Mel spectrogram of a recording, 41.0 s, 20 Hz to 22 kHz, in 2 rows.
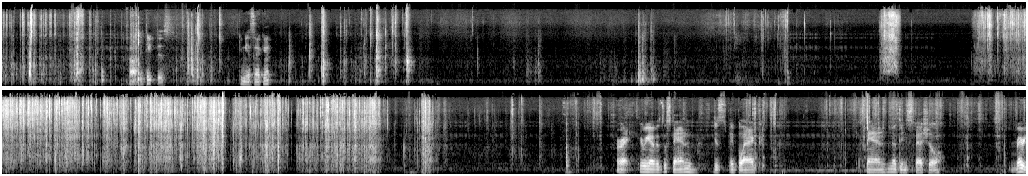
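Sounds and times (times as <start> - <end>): plastic packaging tearing and crinkling: 0.0 - 1.8, 6.8 - 8.2, 14.4 - 15.9, 17.6 - 18.0, 19.4 - 29.4.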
